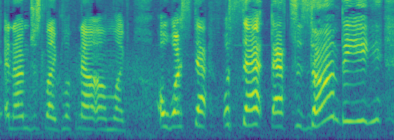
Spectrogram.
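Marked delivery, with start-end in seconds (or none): 1.6-3.8 louder, rising alarmed cries; imitating a jumpy, paranoid self; mock panic. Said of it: "I am extremely paranoid".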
